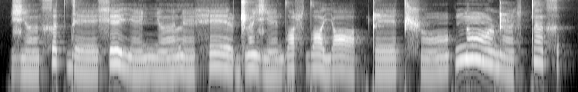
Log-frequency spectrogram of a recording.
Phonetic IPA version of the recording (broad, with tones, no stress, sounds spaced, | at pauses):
ʑ ə̃ː˩ x ə˥˨ t d eː˩ x e˥˨ j ẽ˩˧ ɲ ə̃ː˩˧ l ẽ˩˧ h eː˥˨ ɖ͡ʐ ə̃˥˨ ʑ ẽ˩˧ d̪ ɒ˥˨ ɬ d̪ ɒ˥˨ j ɒ˥˨ | ʈ eː˩ t ʂ õ˩˧ | n õː˥˨ ɖ ə̃ː˩ ɬ t ə̃˥˨ x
